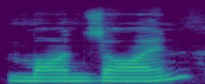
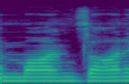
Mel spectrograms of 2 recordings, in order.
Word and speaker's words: Monzon: Her last name is pronounced Monzon, so I apologize. And also, besides the Monzon, if you are her in-laws, it is Monzon.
